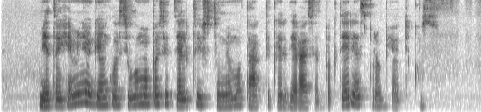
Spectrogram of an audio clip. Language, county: Lithuanian, Alytus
